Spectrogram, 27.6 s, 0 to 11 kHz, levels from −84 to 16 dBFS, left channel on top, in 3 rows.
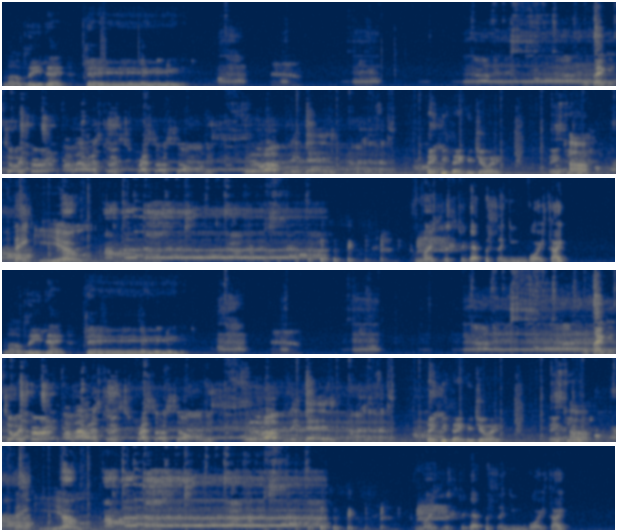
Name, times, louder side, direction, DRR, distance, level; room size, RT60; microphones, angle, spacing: voice 1, 0.0-0.9 1.2-2.8 3.4-3.5 4.0-4.4 5.3-5.5 14.8-14.9 15.6-17.0 17.4-18.0 19.6-19.7 23.2-23.3 24.6-25.1, right 1 dB, 5° right, 0.6 m, -34 dB
voice 2, 3.2-3.6 4.2-4.3 5.2-5.7 6.9-15.1 15.4-15.8 17.5-17.9 18.3-18.9 19.3-19.5 20.0-23.3, right 3 dB, 85° right, 0.7 m, -32 dB
sound 1, 13.1-20.8, equal, 25° right, 1.6 m, -48 dB
voice 3, 17.7-18.0 18.6-19.7 24.1-24.3 24.6-26.8, left 6 dB, 55° left, 0.4 m, -33 dB
2.8 x 2.3 x 2.5 m
head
